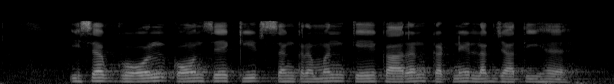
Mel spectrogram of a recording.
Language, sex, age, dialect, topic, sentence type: Hindi, male, 25-30, Marwari Dhudhari, agriculture, question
